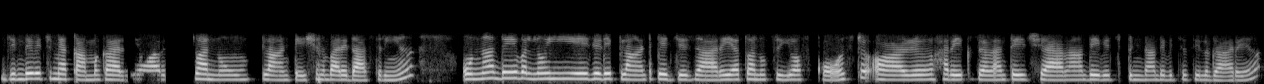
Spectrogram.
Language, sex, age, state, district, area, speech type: Punjabi, female, 18-30, Punjab, Firozpur, rural, conversation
